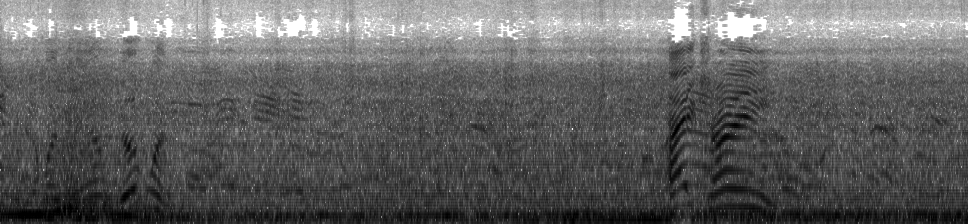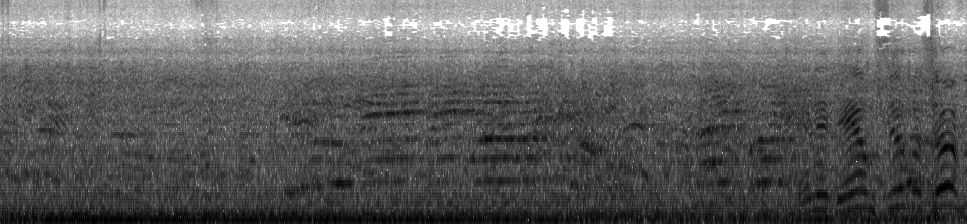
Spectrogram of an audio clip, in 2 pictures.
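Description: A drag-race car's engine idling with a steady low rumble, with crowd voices over it and a loud shout about five seconds in.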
